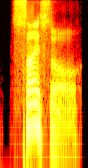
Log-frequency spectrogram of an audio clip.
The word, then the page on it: sisal: British English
